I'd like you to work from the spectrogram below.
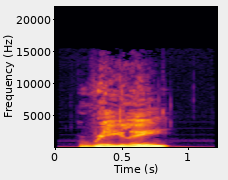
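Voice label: "really", English, male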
